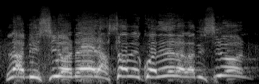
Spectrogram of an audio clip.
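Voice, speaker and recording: An evangelist man preaches at a live church service, his voice very high and gravelly. He shouts his exhortations, peppering them with "aleluya", while a faint congregation murmurs behind him. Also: fairly even intonation, unhurried, some chatter behind. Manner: swings between shouted exhortation and quiet storytelling, frequent "aleluya". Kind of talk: sermon.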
